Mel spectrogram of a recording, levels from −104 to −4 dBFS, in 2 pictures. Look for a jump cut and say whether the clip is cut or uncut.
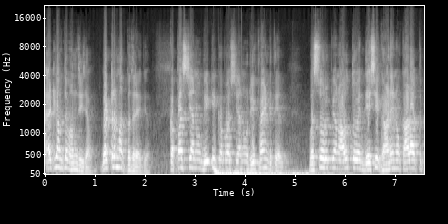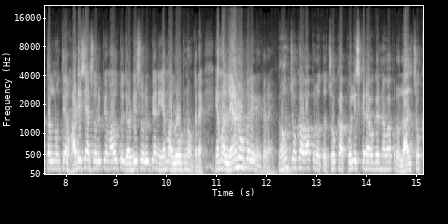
cut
